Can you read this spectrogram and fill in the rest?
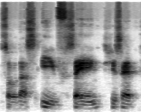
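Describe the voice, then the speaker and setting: Man, Arabic first language, slow and deliberate, lowish voice, many fillers. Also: steady tone, bright, forceful tone. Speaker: YouTube channel host. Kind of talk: Bible teaching monologue.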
